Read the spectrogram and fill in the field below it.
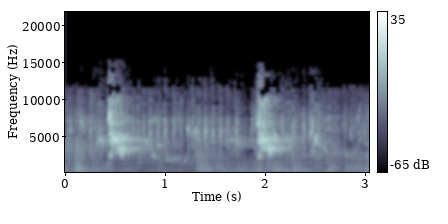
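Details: Courting male house sparrow at a nest box, early morning in February at the start of breeding, gives two emphatic, scratchy cheeps about 1.5 seconds apart, faint twittering in the background.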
